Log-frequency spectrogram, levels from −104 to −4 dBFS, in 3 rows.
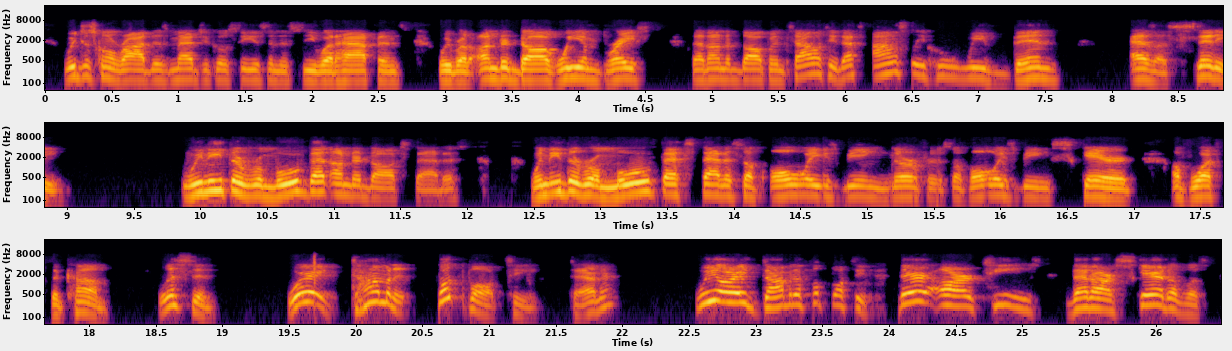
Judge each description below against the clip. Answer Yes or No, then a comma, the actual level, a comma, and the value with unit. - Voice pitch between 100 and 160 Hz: Yes, medium, 140 Hz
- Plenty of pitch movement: Yes, wide, 5.9 semitones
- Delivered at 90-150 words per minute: No, average, 165 wpm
